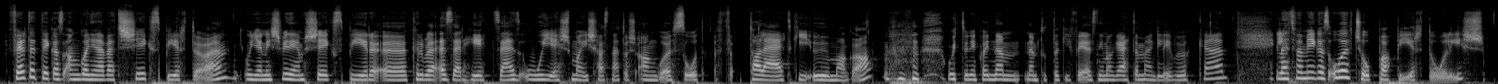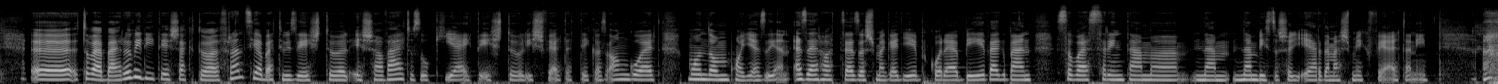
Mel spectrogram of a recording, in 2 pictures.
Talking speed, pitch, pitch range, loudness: 140 wpm, 215 Hz, 205-230 Hz, -26 LUFS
